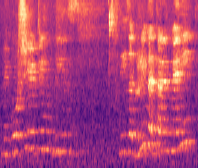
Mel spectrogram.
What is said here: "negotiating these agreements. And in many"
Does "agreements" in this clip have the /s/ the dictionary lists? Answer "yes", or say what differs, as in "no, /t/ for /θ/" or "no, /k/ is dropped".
no, /s/ is dropped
